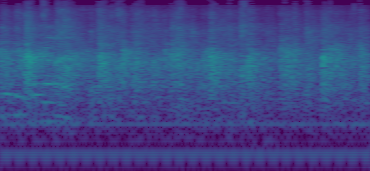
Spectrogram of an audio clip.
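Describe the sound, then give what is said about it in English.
An audience claps steadily in celebration during a morning sermon, a dense, sustained wash of applause, loud and continuous with no clear pauses, while faint voices murmur underneath. “But the fact that you clapped this morning, the fact that you celebrated, is an indication that you have faith.”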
